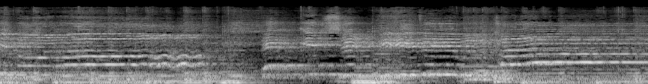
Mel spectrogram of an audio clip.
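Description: A woman singing into a microphone over amplified backing music, holding long notes that end in a wavering vibrato; a new phrase starts partway through, and another long note begins near the end.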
